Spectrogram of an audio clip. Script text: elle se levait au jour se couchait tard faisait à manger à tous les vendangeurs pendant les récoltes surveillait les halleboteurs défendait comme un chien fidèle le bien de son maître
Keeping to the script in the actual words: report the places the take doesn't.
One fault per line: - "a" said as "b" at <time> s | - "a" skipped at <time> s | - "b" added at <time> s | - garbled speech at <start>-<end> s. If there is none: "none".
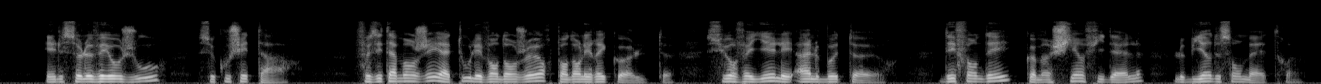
none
